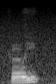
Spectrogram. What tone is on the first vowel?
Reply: rising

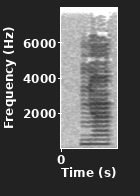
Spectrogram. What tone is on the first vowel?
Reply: high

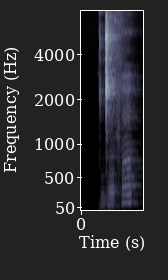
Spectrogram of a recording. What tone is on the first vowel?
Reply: low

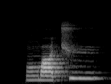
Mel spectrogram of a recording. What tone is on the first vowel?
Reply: low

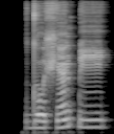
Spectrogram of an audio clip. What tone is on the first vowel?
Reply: low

